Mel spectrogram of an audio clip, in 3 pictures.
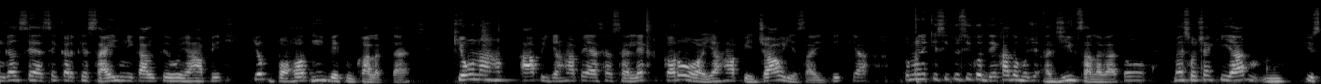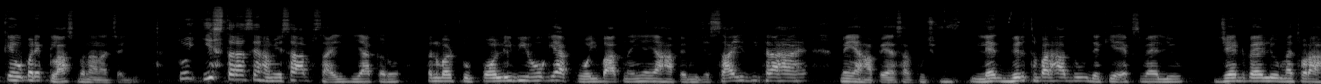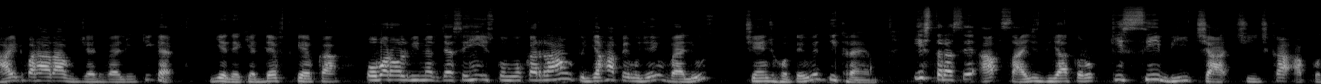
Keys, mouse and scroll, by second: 5.2 click, 8.6 alt+w, 9.1 z, 9.6 alt+middle click, 10.4 z, 11.0 alt+middle click, 11.7 scroll down 1, 12.0-12.9 alt+middle drag, 17.7 click, 20.7 r, 21.6-22.9 drag, 32.2 ctrl+z, 33.9 w, 34.1 w, 34.7-35.3 alt+middle drag, 36.9 click.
